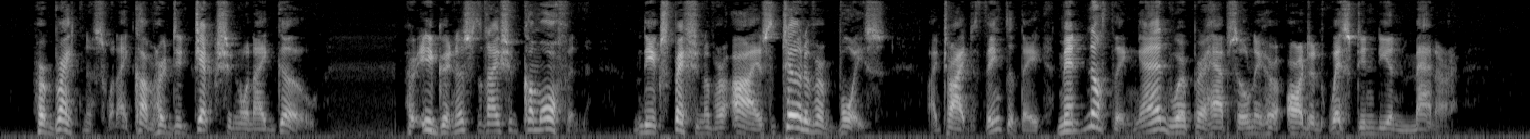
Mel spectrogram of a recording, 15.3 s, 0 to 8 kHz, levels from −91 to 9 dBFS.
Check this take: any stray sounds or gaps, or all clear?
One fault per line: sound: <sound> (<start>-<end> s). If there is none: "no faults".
no faults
